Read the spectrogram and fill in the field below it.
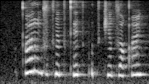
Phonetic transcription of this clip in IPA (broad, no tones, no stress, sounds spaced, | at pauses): kʼ ɑ̃ ɾ õ d͡z ʊ t͡s ɾ ɑ̃ t͡s kʼ ɛ̃ t͡s pʼ ʊ t͡s t͡ʃ ɑ̃ t͡s o qʼ ĩ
